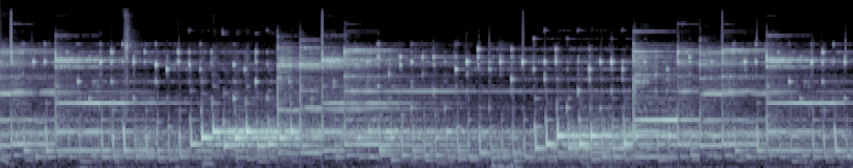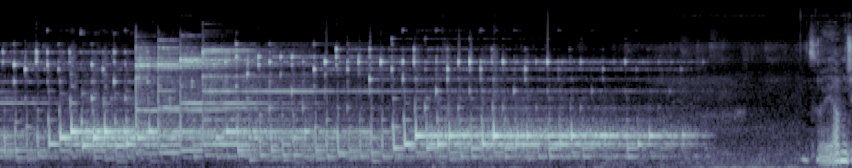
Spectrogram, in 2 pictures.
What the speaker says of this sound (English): I'm just getting these messages on my phone and it's interrupting me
